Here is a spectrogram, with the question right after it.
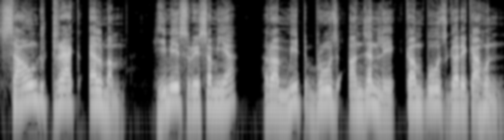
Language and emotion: Nepali, neutral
